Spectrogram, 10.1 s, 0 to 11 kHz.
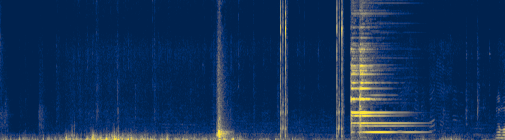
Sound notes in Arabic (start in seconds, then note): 7.0 جرس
